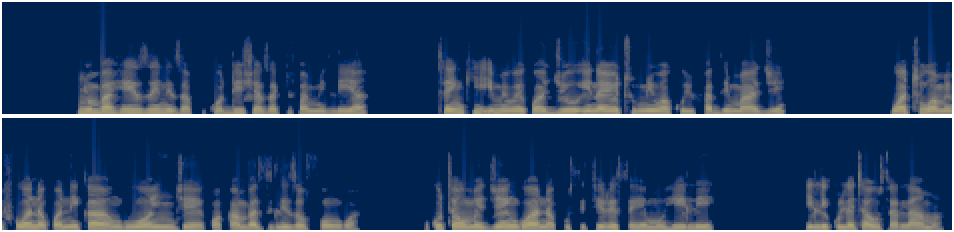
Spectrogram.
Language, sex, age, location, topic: Swahili, female, 25-35, Nairobi, government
